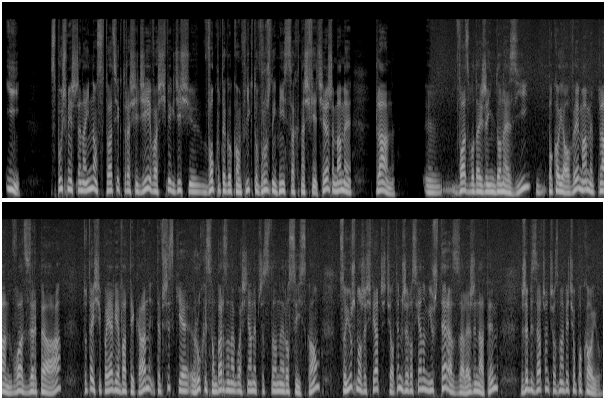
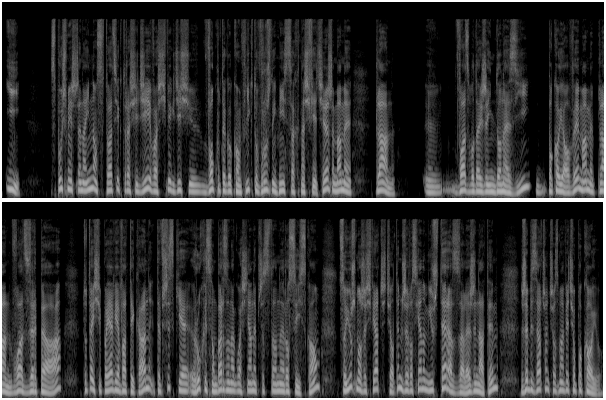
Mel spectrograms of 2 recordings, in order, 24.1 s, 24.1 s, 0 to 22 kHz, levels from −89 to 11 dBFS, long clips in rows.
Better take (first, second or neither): second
